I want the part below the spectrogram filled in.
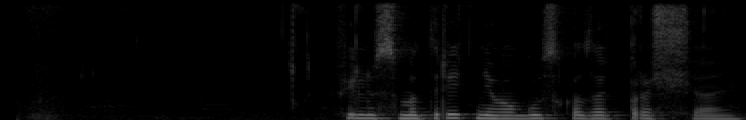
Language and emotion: Russian, neutral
